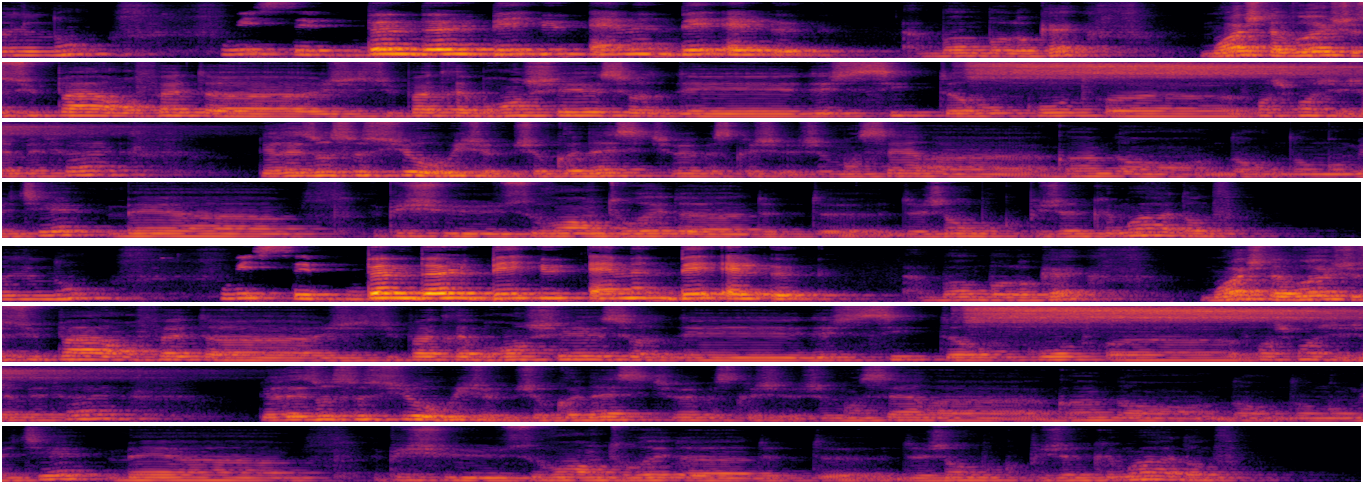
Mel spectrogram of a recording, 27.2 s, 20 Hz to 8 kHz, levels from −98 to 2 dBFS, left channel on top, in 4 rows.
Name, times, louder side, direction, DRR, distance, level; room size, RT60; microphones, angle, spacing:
voice 1, 0.0-1.1 4.5-5.7 6.0-14.5 14.9-26.6, left 1 dB, 55° left, 0.7 m, -37 dB
voice 2, 1.1-4.1, right 3 dB, 90° right, 0.5 m, -27 dB
sound 1, 11.6-14.1, right 3 dB, 45° right, 1.0 m, -36 dB
4.1 x 2.5 x 2.4 m
head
